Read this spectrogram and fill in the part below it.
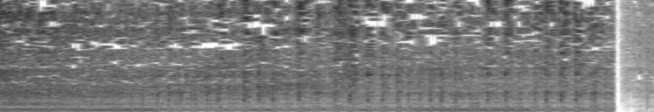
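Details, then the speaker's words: Petrol string trimmer that had spark but would not start, after the carburetor was replaced: small two-stroke runs at a steady buzzing speed for about three seconds, then cuts off cleanly; normal running, starts easily now. "как только поменял карбюратор вообще никаких проблем сразу начал заводиться тык-тык и все"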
